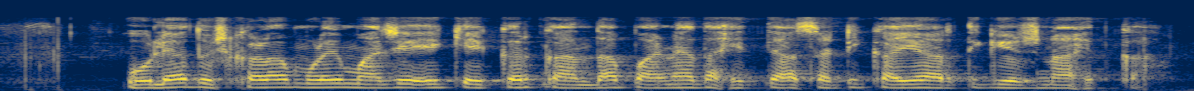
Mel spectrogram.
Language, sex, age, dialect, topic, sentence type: Marathi, male, 25-30, Standard Marathi, agriculture, question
